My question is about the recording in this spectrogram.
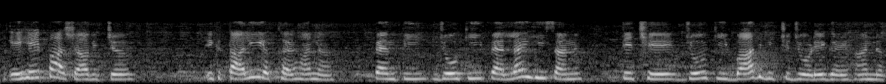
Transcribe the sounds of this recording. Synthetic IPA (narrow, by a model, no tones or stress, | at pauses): ɪɦeːpaːʃaːʋɪt͡ʃ | ɪkt̪aːliːəkʰːəɾɦən | pɛ̃ːnt̪iːd͡ʒoːkipɛːlaːiːɦiːsən | t̪et͡ʃʰeːd͡ʒoːkibaːd̪ʋɪt͡ʃd͡ʒoːɽeːɡəeːɦən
